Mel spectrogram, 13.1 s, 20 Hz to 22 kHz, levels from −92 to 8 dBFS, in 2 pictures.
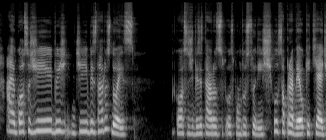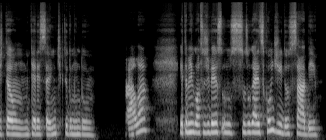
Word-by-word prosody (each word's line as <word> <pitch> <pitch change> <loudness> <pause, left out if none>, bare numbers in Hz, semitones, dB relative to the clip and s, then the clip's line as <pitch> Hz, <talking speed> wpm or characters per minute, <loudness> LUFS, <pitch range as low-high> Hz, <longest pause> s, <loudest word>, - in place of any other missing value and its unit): Ah, 275 - +1
eu 260 - 0
gosto 265 +3 -1
de 290 +3 0
vigi 275 0 -2
de 275 +5 -3
visitar 275 +3 -2
os 340 - -3
2. 200 -6 +2 0.8
Gosto 220 0 -3
de 205 - -7
visitar 210 +1 -1
os 210 0 -1
os 220 -1 -6
pontos 210 -1 -6
turísticos, 205 +6 -3
só 260 -2 -3
pra 245 -2 +3
ver 195 -1 +8
o - - -4
que 225 +3 -4
que 220 +1 -4
é 205 -2 +8
de 195 0 -6
tão 190 -2 +2
interessante, 195 +1 -1
que - - -23
todo 210 -3 -4
mundo 185 -3 -5 0.6
fala. 220 - 0 0.7
E, 240 - +2
também, 255 0 +3
gosto 240 0 0
de 245 - -1
ver 250 0 +6
os 240 0 +1
os 245 -1 -2
lugares 245 -1 +3
escondidos, 240 -6 0
sabe. 190 -4 0
220 Hz, 185 wpm, -22 LUFS, 195-255 Hz, 0.8 s, ver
